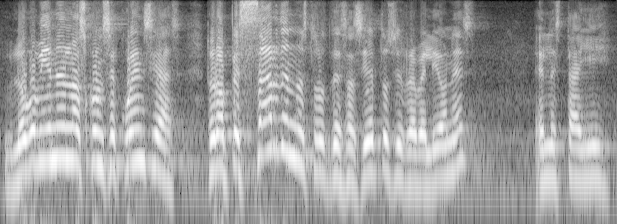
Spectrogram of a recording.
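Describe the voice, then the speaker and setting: This pastor, who has a Mexican accent, speaks at normal speed in a high-pitched, fairly bright tone. He tells stories and asks his congregation questions during the sermon, with long hall reverb in the recording.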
